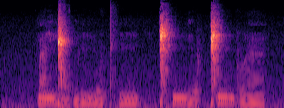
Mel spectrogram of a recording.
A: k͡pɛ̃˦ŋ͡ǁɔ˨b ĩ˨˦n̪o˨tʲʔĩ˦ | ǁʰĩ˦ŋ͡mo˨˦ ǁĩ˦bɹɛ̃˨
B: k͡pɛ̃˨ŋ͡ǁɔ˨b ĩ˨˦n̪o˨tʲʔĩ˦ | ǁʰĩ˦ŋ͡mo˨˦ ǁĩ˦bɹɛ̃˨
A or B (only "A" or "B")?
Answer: A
